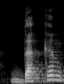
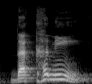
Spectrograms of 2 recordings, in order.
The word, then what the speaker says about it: Dakhan: That is why Dakhani is a word. It is not Deccan, it is Dakhani. Many people pronounce it as Deccan, Deccan. It is not Deccan, it is Dakhan.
